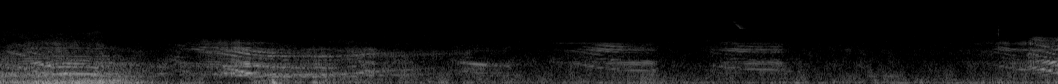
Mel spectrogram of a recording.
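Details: Red deer roaring in the rut, Nationalpark Unteres Odertal, 2019. Moderately distant, rising and falling moaning calls recur every second or two over a low rumbling background. Near the end comes a brief high squeak.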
